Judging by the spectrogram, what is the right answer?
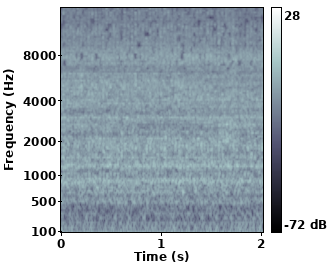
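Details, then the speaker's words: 2009 BMW 320d diesel with cylinder 3 misfire (443C), EML on, parked nine or ten months: steady, even idle with no stumble or shake; engine now nice and smooth during injector current checks. "Oh god, the engine's nice and smooth."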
